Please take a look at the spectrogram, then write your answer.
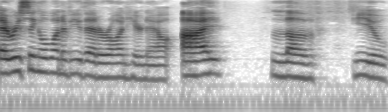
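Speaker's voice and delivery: tearful, on the verge of crying, pushing through. Speaker tells everyone listening that they love them, holding back tears. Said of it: "I'm trying not to cry again".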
